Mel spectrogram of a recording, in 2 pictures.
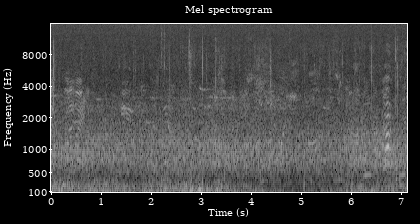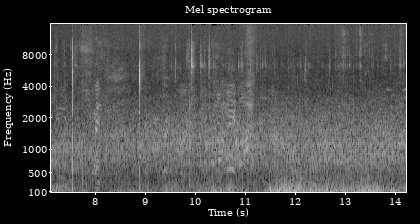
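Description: A football thuds as players kick it on grass.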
